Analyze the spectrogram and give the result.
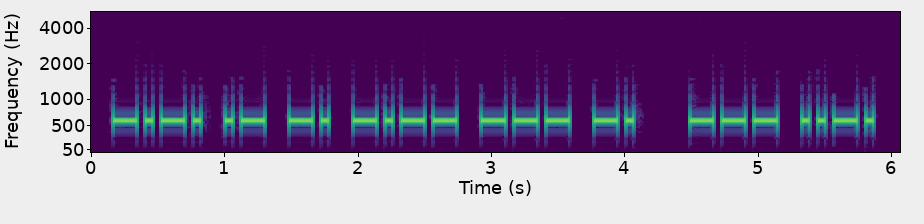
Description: Morse code, heard as a keyed tone, about 20 wpm, 600 Hz. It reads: CANYON OF
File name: the old man and the sea part 2 20wpm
